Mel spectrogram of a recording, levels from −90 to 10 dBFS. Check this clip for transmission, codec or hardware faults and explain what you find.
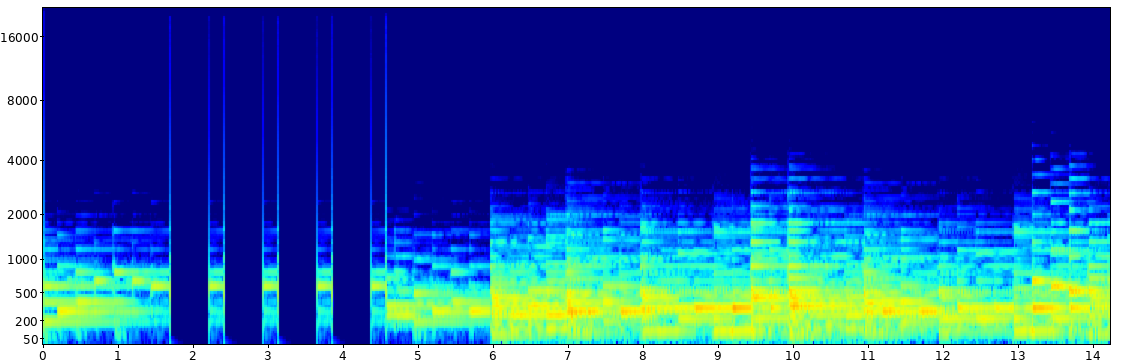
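One fault appears. From 1.68 to 4.56 s there is a stutter with silent gaps: a 200 ms burst repeats four times, with 520 ms of digital silence between repeats. It is likely a stalled stream replaying its last buffer. Unlike plain dropouts, the identical fragment returns every 720 ms.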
